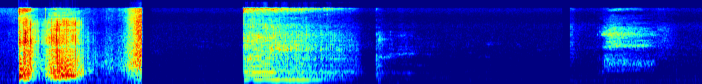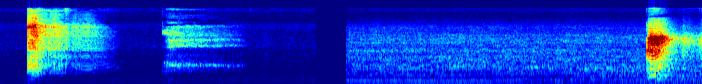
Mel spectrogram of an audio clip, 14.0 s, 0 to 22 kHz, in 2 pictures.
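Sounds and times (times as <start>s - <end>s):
short farts: 0.2s - 1.4s, 2.4s - 3.6s, 7.3s - 8.2s, 13.5s - 14.0s.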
